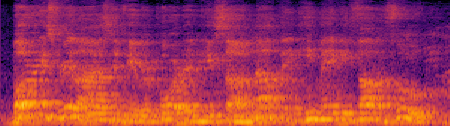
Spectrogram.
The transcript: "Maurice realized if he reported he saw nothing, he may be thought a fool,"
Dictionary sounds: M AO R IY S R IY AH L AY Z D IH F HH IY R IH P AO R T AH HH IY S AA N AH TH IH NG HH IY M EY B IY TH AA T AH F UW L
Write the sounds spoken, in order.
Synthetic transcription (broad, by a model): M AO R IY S R IY AH L AY Z D IH F HH IY R IH P AO R T AH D IY S AA N AH TH IH NG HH IY M EY B IY TH AA T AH F UW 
